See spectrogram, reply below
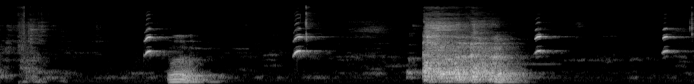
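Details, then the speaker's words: Man who says he has a slight cough, while with his pet birds: cough. "दोस्तों sorry थोड़ी सी खांसी है इस खांसी की आवाज आप सुन रहे होंगे"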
